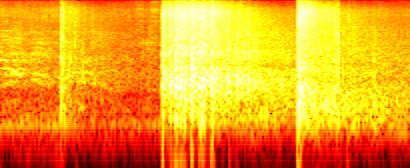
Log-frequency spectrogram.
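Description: Two loud explosive bangs about a second and a half apart, each rolling away over half a second, with a lighter sharp crack a second before them.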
